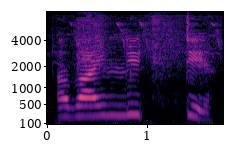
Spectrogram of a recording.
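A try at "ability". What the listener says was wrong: ना ही एबिलिटी। यहाँ कहा ई लगा जो मात्रा बदलत हो।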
